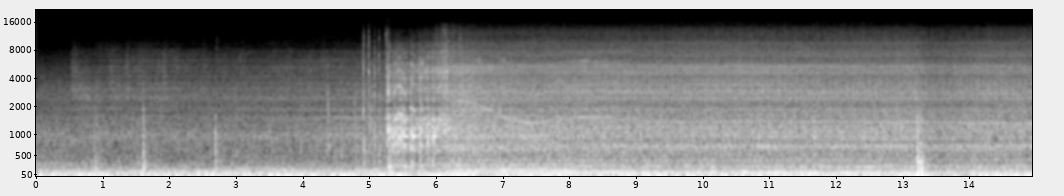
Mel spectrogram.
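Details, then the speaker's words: 2004 Chevy Silverado 1500 after new alternator, belt, alternator pulley, tensioner and battery: cranks briefly, catches right away and settles into a steady, even run with no knocks or squeals; normal start. "You heard how this starts up. It starts right up. No problem."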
